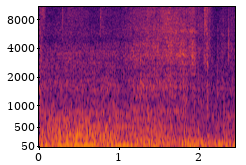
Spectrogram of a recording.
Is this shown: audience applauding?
no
